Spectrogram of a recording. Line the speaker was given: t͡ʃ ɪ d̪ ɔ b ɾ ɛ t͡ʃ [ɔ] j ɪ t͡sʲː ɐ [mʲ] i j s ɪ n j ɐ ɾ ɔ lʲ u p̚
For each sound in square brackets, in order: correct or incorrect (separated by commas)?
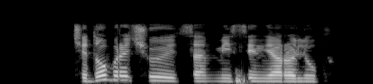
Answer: incorrect, correct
